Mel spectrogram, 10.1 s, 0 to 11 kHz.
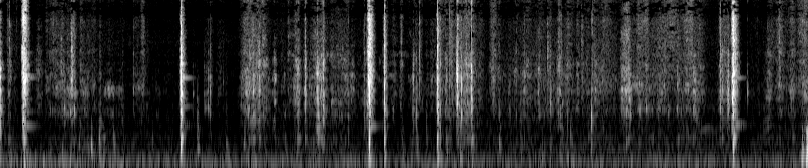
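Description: Plastic centre-console trim panel of a BMW E70 X5 being pressed and snapped into its clips: about five sharp plastic clicks spread through, with plastic rubbing and scraping between them.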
